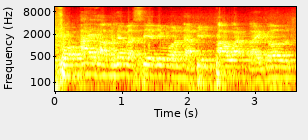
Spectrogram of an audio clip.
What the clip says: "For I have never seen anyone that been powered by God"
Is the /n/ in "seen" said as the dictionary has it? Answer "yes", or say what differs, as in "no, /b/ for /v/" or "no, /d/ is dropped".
no, /n/ is dropped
